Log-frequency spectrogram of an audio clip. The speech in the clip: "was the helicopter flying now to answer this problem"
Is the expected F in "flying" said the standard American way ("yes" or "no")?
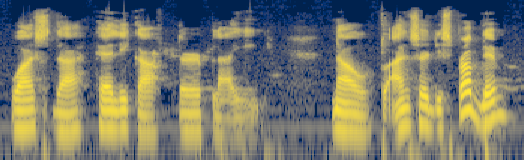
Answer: no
